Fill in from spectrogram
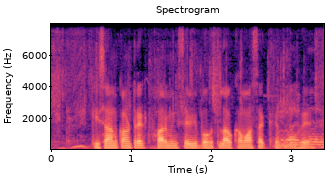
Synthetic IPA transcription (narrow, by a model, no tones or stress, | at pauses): kisankɔ̃ɳʈɾekʈpʰaɾmĩŋɡsẽbʱibəɦut̪lab̚ʱkəmasəkʰeluɦuḛ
